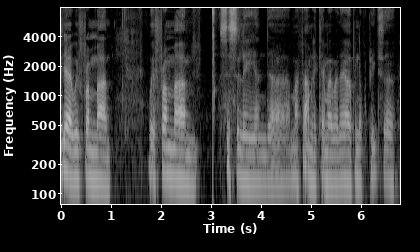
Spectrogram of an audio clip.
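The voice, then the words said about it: Slight Italian accent. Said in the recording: “I would speak with a slight Italian accent.”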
